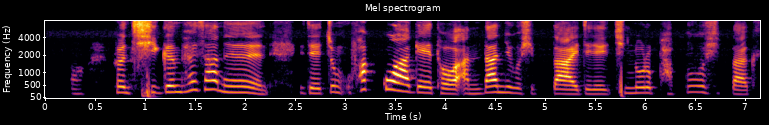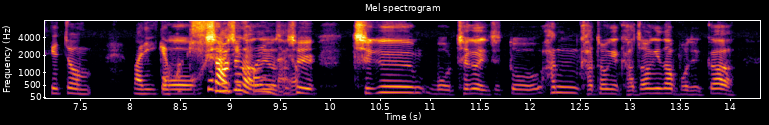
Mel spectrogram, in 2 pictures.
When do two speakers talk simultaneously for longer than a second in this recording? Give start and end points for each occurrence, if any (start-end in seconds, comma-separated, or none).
8.3-9.7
